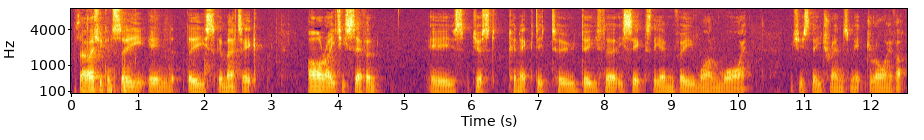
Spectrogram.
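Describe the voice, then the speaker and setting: A man's voice: low voice, level tone, takes it slowly, darkish tone. A British man giving a casual, hands-on repair commentary, thinking aloud with some hesitation as he works. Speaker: hobbyist radio repairer presenting a repair video. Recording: clearly noisy recording with clicks.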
